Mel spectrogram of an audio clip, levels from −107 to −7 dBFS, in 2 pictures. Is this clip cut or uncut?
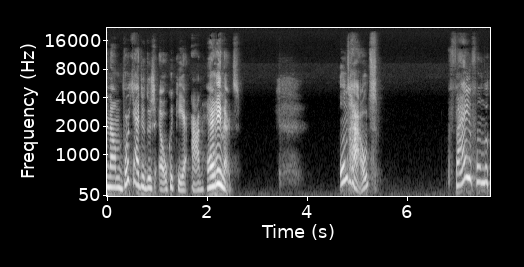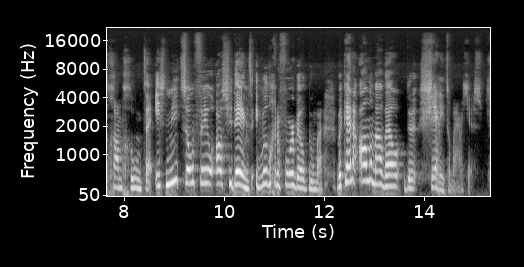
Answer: cut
